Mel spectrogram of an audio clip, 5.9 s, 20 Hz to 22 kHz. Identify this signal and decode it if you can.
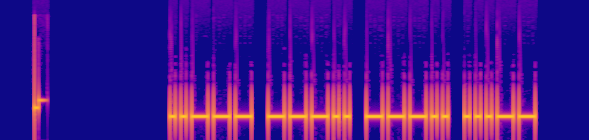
Morse code, heard as a keyed tone, about 22 wpm, 700 Hz. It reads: 2883
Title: Common Cut Numbers - 4-Digit 22wpm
